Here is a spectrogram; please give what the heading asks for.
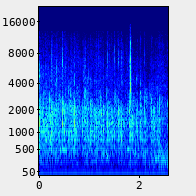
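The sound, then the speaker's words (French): A church audience applauding during a French-language worship service, a steady, dense patter of many hands clapping that holds at a fairly faint level throughout, with no clear voices standing out. “Est-ce qu'on peut encore acclamer Jésus pour sa présence”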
